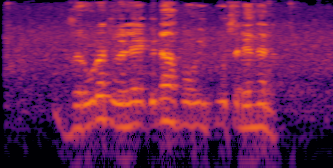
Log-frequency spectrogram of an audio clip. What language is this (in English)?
Saraiki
